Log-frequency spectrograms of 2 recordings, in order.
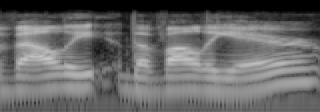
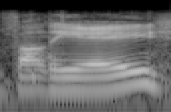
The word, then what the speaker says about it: Valier: So, and also the Valier or Valier, if we're French, are the queens of the Valar.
